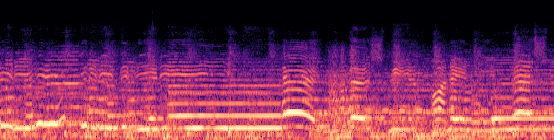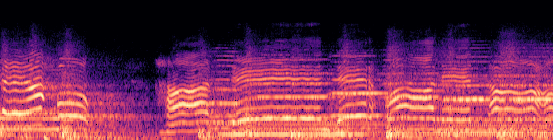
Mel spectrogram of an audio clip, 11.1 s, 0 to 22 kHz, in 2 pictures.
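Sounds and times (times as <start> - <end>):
instrumental accompaniment: 0.0 - 11.0
woman singing: 0.0 - 11.0.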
